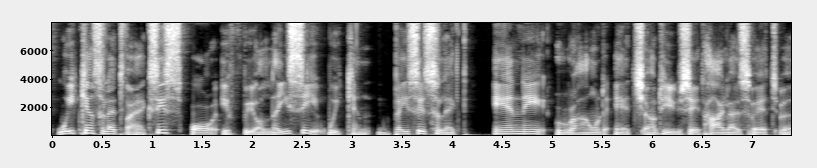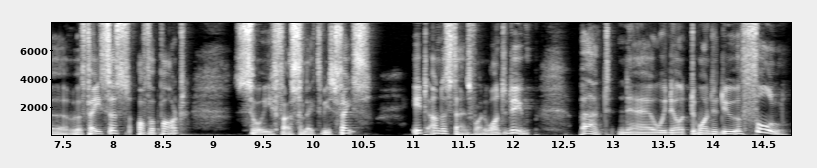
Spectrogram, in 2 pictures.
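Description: A man with a slightly rough morning voice, talking through a software tutorial step by step in a relaxed way. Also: mid-range voice, moderate pace. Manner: relaxed step-by-step explaining while clicking. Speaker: CAD instructor. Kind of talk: screen-recorded software tutorial.

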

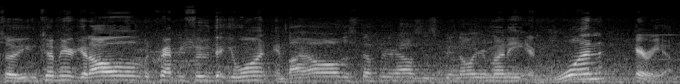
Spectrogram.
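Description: A high-pitched man's voice with lively intonation and a moderate pace belongs to a middle-aged travel vlogger. He shoots a casual vlog on a handheld camera held at arm's length, moving between a village outside and a shopping mall, and he rambles chattily, often laughing and starting over.

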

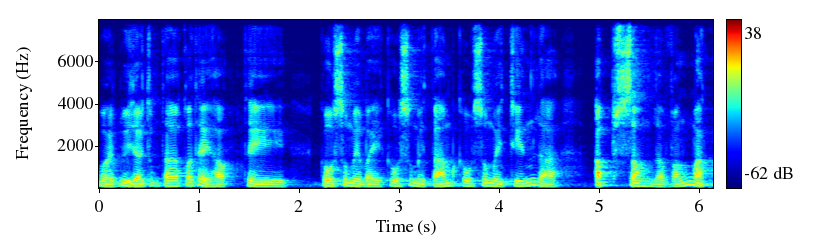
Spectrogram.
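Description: A man from Vietnam teaching French pronunciation. He reads phrases slowly and clearly, then explains them quickly in a chatty way. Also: medium pitch, a little mellow. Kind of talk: pronunciation lesson.

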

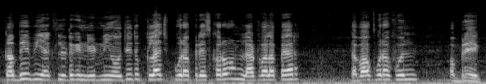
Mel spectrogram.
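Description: A man's voice: high voice, fast. A man giving a driving lesson from inside a car, talking his student through each step and repeating his commands. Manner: instructive, repeats commands, tags lines with "ठीक है". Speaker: driving instructor.

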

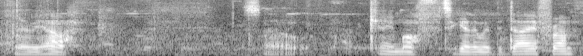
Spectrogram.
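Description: A man in his thirties calmly explaining, step by step, how he repairs a boat part outdoors. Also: mid-range voice, normal speed, vocal fry, background noise. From Britain. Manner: calm, methodical, plain-spoken, mildly opinionated. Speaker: sailor doing boat repairs. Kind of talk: explaining repair steps while working. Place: outdoors in a garden workshop.

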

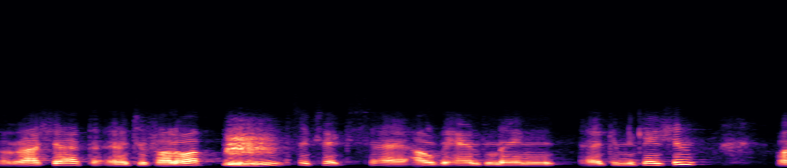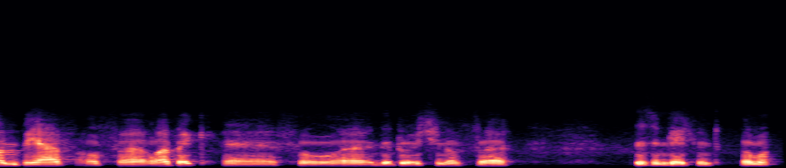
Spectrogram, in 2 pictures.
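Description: A man on a tinny helmet radio, using military radio procedure in an online tank game, halting with many fillers between phrases. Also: on the low side, steady tone, vocal fry. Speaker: tank crew player handling comms. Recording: narrow phone-like radio sound.

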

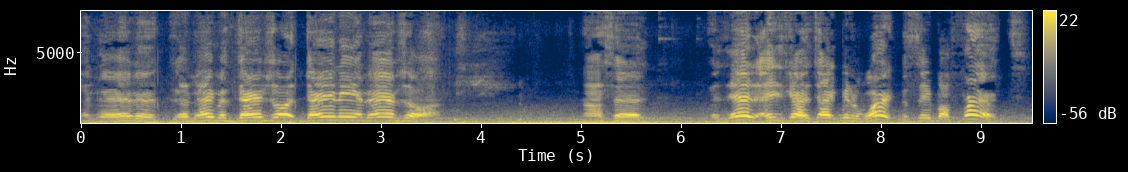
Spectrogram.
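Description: Teen male, high voice, groggy after wisdom teeth removal, insistent unfiltered rambling, recorded in a car. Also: animated, unhurried. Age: teenager, fifteen. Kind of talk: rambling casual chat. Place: inside a car. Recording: noisy car interior.

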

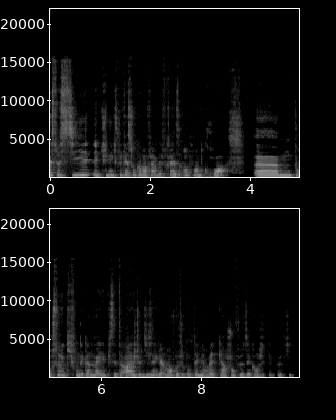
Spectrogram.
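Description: A woman chatting casually through a review of a collectible doll magazine, hesitant with many fillers and restarts. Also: high voice. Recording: echoey room, faint noise.

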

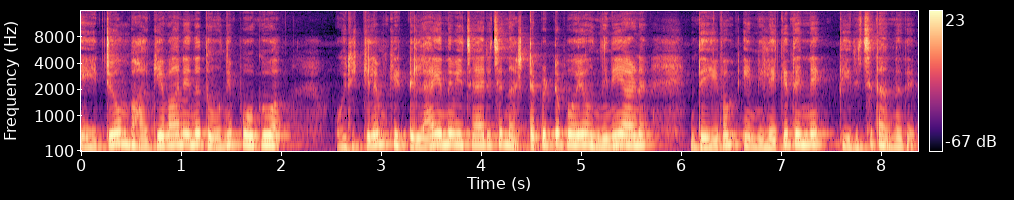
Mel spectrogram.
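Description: Storybook young husband, playful then earnest; woman reader's own voice, very warm and mellow tone. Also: on the high side, natural voice. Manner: playful teasing turning earnest. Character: young man, teasing, devoted husband in love.

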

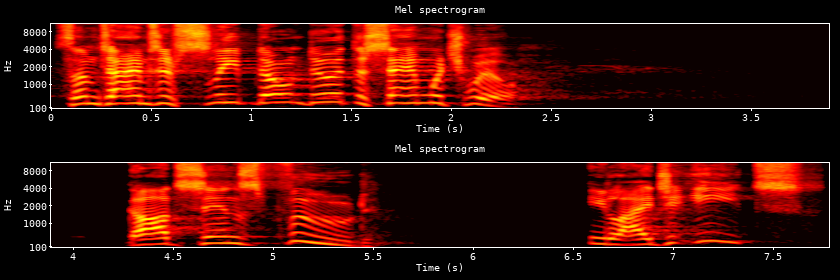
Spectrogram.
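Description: A man's voice: very high voice, lively intonation, slow pace, long pauses, bright, forceful tone. A male pastor preaching an emphatic sermon with humorous asides and call-and-response to his congregation. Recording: long reverb of a large hall.

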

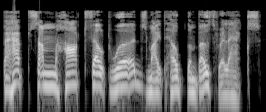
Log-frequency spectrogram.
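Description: Male audiobook narrator, unhurried, expressive, low, close dry sound. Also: no echo. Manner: measured, expressive storytelling. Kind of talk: scripted narration.

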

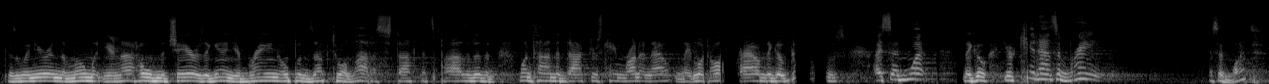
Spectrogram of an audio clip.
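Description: A keynote speaker in a large conference hall delivers a motivational story with emphatic lines and quoted dialogue. His voice sits on the high side, steady, dark and a bit breathy, and he speaks quickly with few pauses. The venue PA leaves a long hall reverb.

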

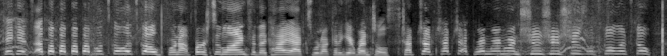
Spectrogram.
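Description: A woman in her thirties performing a comic camping sketch outdoors with a lapel mic, chatty and dramatic, swinging from hushed asides to excited bursts. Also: very high voice, fast, slight background noise. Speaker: comedy sketch host. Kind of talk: comedic sketch monologue to camera. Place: forest campsite outdoors.

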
